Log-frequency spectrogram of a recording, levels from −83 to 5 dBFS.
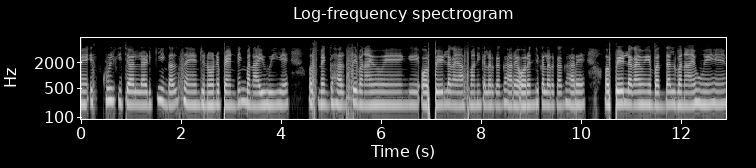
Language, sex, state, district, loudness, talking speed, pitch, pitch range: Hindi, female, Rajasthan, Churu, -18 LUFS, 180 wpm, 205 Hz, 200-210 Hz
